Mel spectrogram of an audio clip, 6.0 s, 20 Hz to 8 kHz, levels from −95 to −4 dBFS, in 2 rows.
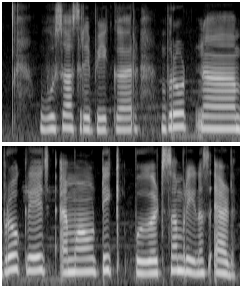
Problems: constant background noise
